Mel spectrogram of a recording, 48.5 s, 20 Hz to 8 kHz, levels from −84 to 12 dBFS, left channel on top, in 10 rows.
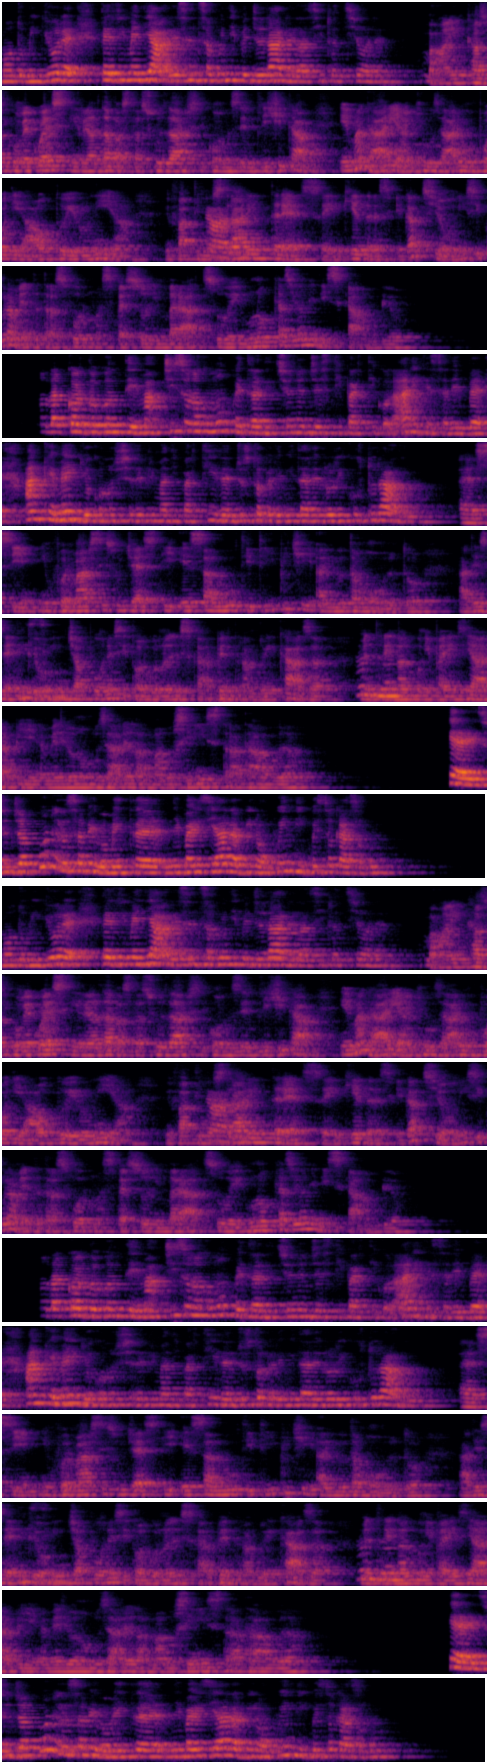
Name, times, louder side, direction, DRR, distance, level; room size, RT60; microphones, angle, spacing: voice 1, 0.0-3.8 11.7-12.1 19.8-28.4 34.1-34.6 37.5-38.0 43.3-47.4, left 2 dB, 90° left, 0 dB, 0.8 m, -29 dB
voice 2, 4.2-18.5 28.8-41.8, equal, 40° left, -2 dB, 1.0 m, -36 dB
3.3 x 2.8 x 2.9 m, 0.83 s
head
